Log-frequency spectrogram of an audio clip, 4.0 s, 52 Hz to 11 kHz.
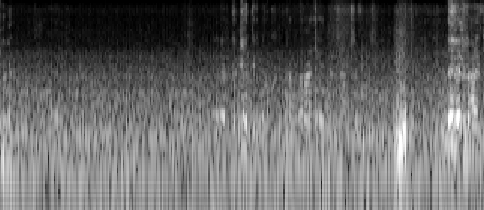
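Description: Steady road and tyre noise inside a car's cabin at expressway speed of about 88 km/h, with short bursts of voices, loudest near the end.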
